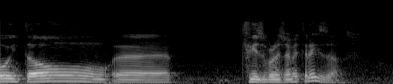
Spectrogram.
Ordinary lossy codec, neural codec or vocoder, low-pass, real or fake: none; none; none; real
